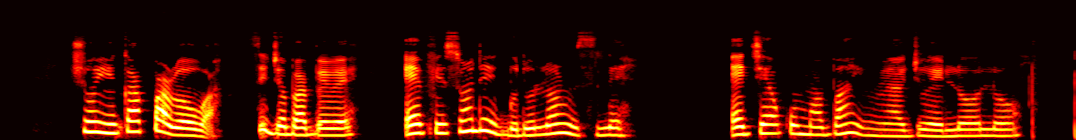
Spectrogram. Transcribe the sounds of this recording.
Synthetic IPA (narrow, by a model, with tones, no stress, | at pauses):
ʃo˧j̃ĩ˧ka˦k͡pa˦˨ɾɔ˨wa̰˨ | si˦˨d͡ʒɔ˧˦ba˧bɛ˧ɾɛ˧ | ɛ˧fi˧sɔ̃˦de˦i˦˨ɡ͡bo˨do˨˦lɔ˦ɾ̃ũ˦˨si˨˦lɛ˦˨ | ɛ˧d͡ʒɛ˦ko˦˨mã˧ba˦i˦˨ɾ̃ĩ˧a˨d͡ʒu˨ɛ˨lɔ˦˧lɔ˦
